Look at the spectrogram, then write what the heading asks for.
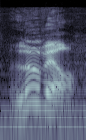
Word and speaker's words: Louisville: the 89 bike Arlo flapper of Louisville that's Louisville Jim was teaching me how to say it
